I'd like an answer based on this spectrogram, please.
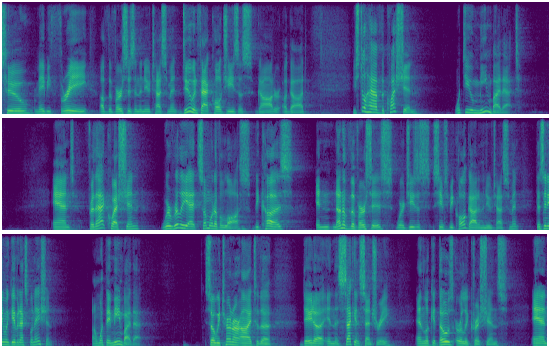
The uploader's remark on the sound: This presentation is from the 3rd Unitarian Christian Alliance Conference. In Springfield, OH.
